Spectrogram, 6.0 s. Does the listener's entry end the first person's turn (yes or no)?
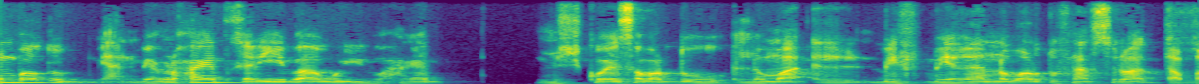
yes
